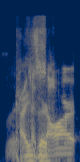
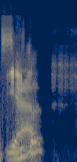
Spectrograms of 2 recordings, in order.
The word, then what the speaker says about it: Caesar: I love the little running gag that they're pronouncing Caesar wrong. It was like Kaiser. Kaiser. Yeah, Kaiser. He's like, that's more German. You guys have more of a Roman thing. Are you pronouncing this right? Do you mean Caesar?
